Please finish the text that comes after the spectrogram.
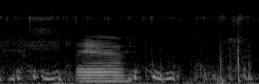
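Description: Pigeons coo softly nearby in low, rolling calls, one longer steady coo in the middle, with faint background noise.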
